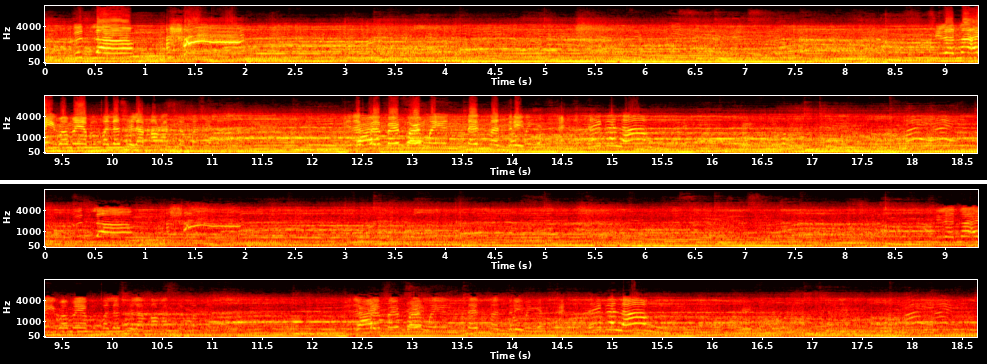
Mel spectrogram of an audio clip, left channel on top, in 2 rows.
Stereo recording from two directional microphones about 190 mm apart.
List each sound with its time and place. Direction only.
0.3 s speech: 35° left (ahead or behind)
1.3 s music: 35° left (ahead or behind)
8.9 s speech: 5° right (ahead or behind)
12.7 s music: 5° left (ahead or behind)
15.0 s a sound: 40° right (ahead or behind)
